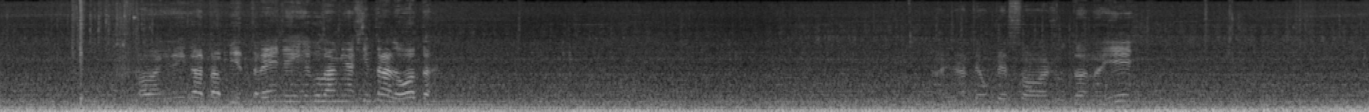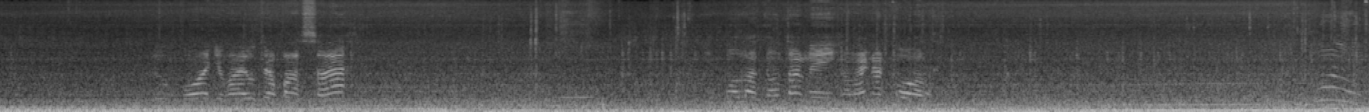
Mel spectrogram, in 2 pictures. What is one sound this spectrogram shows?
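Tyres roll and hum on a paved road.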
